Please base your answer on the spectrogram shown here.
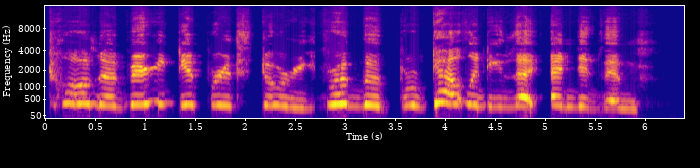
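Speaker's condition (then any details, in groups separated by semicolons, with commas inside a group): Physical speech impairment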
